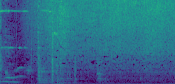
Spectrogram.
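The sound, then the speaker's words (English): Beef burger patties sizzle on a grill with a faint, steady hiss and crackle that continues evenly throughout. “It's burger night at our house, so I'm headed out to put a few patties on the grill.”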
